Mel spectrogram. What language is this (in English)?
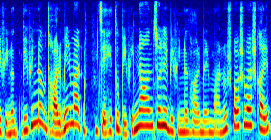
Bangla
